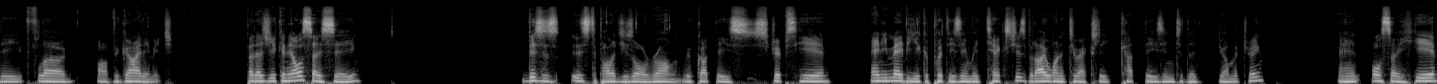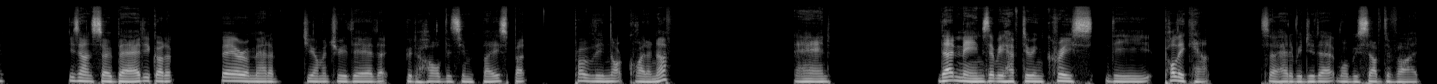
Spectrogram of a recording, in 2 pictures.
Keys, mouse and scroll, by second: 0.8-1.5 shift+middle drag, 4.9-8.0 scroll up 2, 13.3-13.6 scroll down 2, 15.0 scroll down 1, 20.0-23.0 scroll up 1.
